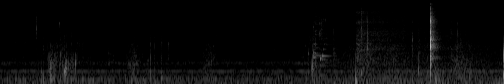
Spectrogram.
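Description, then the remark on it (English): Someone takes quiet sips of water at the mic, with soft wet slurps and small mouth clicks, then a couple of sharper gulping sounds near the end. No one speaks. “I'm going to sip some water here.”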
